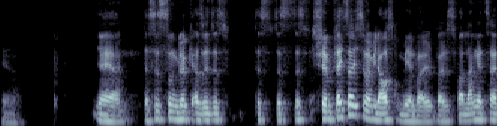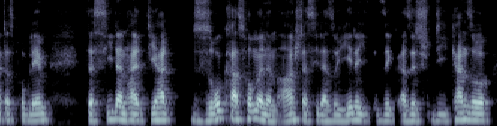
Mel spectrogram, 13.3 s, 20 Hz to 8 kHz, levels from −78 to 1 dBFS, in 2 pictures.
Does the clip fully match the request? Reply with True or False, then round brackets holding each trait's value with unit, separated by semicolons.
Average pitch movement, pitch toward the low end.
False (2.2 semitones; 110 Hz)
